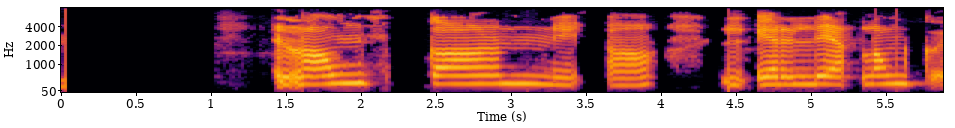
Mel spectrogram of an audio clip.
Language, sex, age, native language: Icelandic, female, 9, Icelandic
